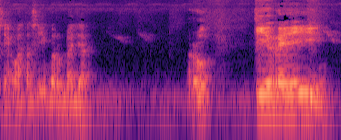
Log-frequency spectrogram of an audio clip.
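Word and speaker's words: きれい: Watasi baru belajar baru kirei. Kirei itu k r kiri ya. Terus cara bacanya itu kan tulisannya kirei. Terus cara bacanya itu kire gitu cantik ya kan.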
